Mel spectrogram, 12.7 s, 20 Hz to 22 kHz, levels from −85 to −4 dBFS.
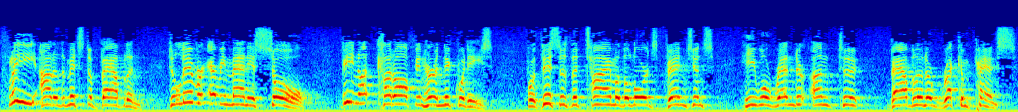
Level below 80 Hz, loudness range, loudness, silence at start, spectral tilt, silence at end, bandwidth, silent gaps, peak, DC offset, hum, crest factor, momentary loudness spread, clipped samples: -38 dBFS; 2 LU; -18 LUFS; 0 s; -5.5 dB/octave; 0 s; 8.4 kHz; none; -2 dBFS; under 0.1%; none; 14 dB; 9 LU; under 0.1%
